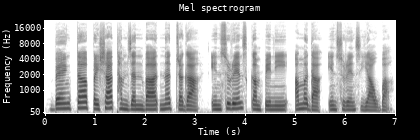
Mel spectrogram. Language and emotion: Manipuri, neutral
